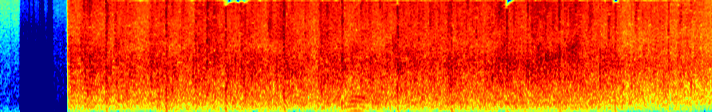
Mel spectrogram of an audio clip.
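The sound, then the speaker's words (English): Scientists applaud and cheer in a space agency command center in Bangalore as a spacecraft enters Mars orbit. Loud, dense clapping bursts in abruptly after a brief silence and carries on with voices mixed in, easing slightly at the end. “The scientists cheered and shook hands as the spacecraft entered into the orbit of Mars.”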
